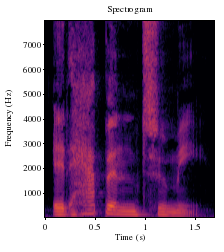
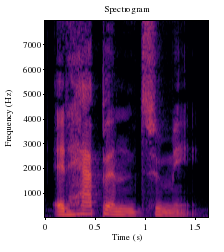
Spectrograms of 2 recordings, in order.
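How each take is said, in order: First: The D links into the following T. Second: The same.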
